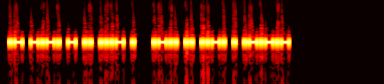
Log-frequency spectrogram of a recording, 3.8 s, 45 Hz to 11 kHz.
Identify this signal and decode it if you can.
Morse code, heard as a keyed tone, about 47 wpm, 700 Hz. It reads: ACTIVE LIFE.
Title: Sentences from Top 1000 Words - Review Part 6 - 45wpm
